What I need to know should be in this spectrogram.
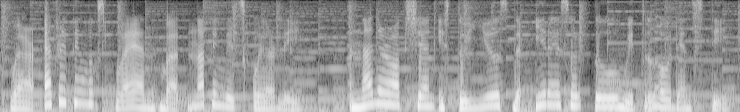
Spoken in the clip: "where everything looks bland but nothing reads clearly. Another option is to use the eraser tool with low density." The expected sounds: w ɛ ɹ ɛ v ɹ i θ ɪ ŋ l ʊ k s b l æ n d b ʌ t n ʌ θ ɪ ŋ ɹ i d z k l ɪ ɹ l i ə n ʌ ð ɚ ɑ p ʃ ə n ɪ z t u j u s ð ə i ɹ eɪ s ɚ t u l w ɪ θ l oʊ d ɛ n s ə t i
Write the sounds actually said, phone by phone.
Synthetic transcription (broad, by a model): w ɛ ɹ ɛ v ɹ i t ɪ ŋ l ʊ k s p l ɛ n b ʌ t n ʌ t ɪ ŋ l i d s k l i ɹ l i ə n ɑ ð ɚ ɑ p ʃ ə n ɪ s t u j u s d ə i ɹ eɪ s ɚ t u w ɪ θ l oʊ d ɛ n s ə t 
